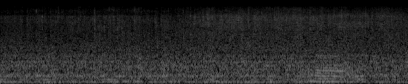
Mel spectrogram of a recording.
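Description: Rack of lamb searing in clarified butter in a very hot pan: a steady sizzle throughout.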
